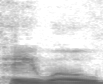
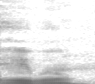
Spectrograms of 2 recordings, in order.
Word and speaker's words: HALO: wars cooking with cooper it's halo but some some person might pronounce it he will and the only person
